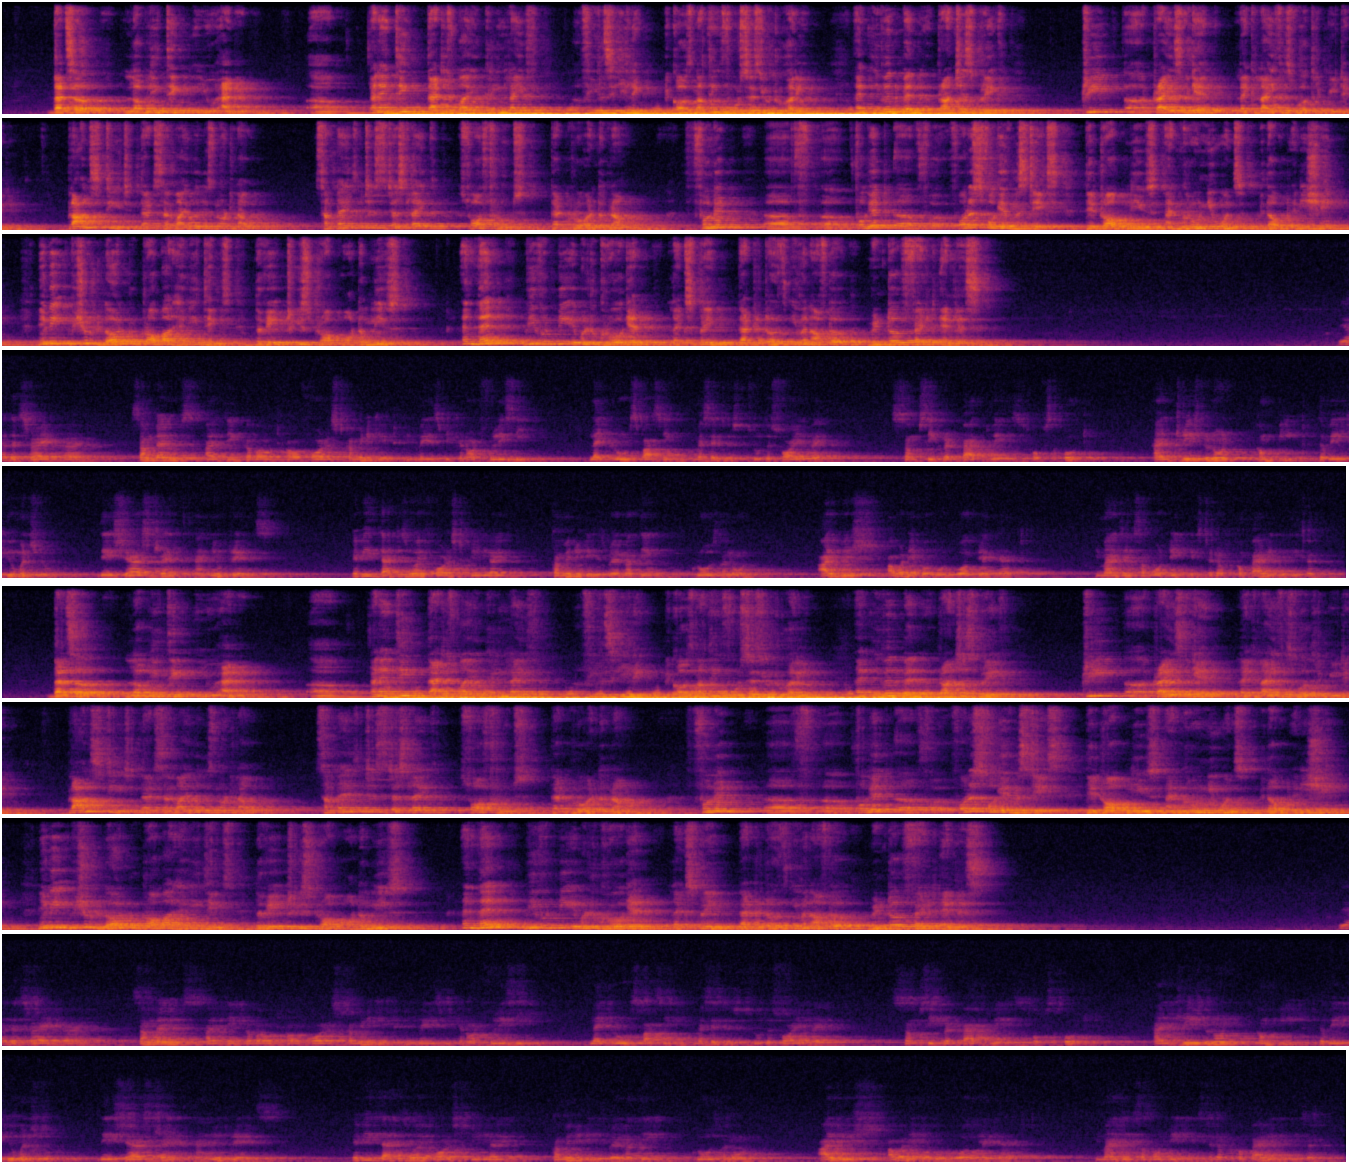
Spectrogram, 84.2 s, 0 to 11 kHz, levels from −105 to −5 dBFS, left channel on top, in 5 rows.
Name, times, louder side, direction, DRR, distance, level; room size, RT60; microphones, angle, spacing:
voice 1, 0.6-1.1 1.5-3.1 3.8-4.1 4.6-6.7 7.1-10.1 10.7-12.4 13.5-16.9 17.7-20.1 20.8-22.2 22.6-23.4 23.7-24.7 25.5-25.9 26.4-30.0 30.4-33.5 34.1-36.5 36.8-38.6 39.4-41.7 42.0-44.2 44.5-45.9, left 1 dB, 60° left, 0 dB, 5.8 m, -32 dB
sound 1, 4.8-12.4, right 1 dB, 25° right, 1.0 m, -27 dB
voice 2, 50.4-51.8 52.1-57.3 57.9-60.9 61.7-64.1 64.9-68.1 68.5-70.7 71.7-73.7 74.2-75.7 76.0-76.8 77.6-80.0 81.0-83.7, left 1 dB, 85° left, 0 dB, 2.3 m, -41 dB
26.0 x 24.0 x 5.8 m, 2.5 s
head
